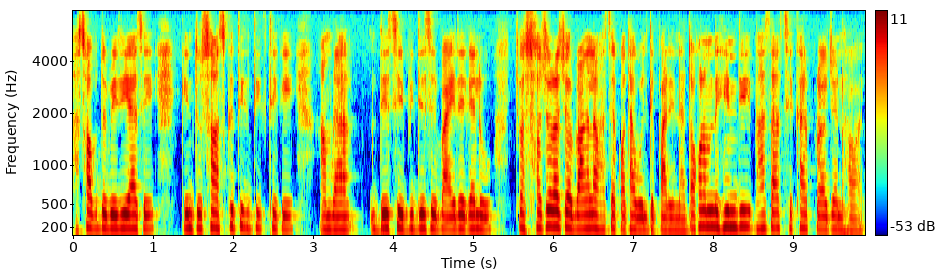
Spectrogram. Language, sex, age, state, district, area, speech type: Bengali, female, 60+, West Bengal, Bankura, urban, spontaneous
